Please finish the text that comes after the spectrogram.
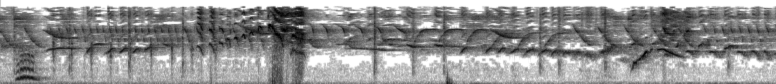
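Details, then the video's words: A black-legged white-rumped shama pours out a dense, high, twittering song of rapid chirps, slurred whistles, and trills, with a brief louder burst in the middle. "Ciri khas gaya dan Suara murai Batu kaki hitam istimewa"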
